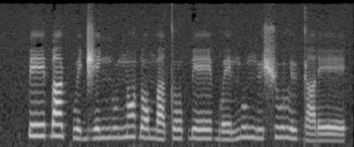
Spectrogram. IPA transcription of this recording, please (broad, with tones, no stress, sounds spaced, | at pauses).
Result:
k͡p eː˦ ɓ a˦ kʷ e˨ d͡ʒ e˧ ɲ u˧ n ɔ̃˦ ɗ ɔ˧ m a˨ t o˧ ɓ eː˦ ɡʷ e˧ m u˦ ŋ ɨ˧ ʃ u˦ l ɨ˧ ɡ a˨ ɾ e˨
